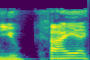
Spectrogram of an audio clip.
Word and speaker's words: Ukiah: Margaret's in Ukiah, California. Did I pronounce that right, Margaret? – You sure did.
